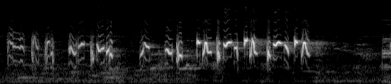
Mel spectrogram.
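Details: Female yellow-vented bulbul calling to a male, used to lure and stimulate other bulbuls: a continuous jumble of quick, slurred chirps rising and falling, building into a denser chatter before stopping.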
